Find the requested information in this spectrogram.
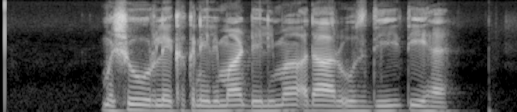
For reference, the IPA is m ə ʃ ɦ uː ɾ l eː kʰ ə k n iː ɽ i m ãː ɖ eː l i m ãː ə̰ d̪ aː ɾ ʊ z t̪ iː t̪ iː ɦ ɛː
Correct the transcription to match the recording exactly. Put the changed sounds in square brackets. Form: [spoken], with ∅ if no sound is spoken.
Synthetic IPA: m ə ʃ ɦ uː ɾ l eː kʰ ə k n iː [l] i m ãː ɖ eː l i m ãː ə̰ d̪ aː ɾ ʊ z [d̪] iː t̪ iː ɦ ɛː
